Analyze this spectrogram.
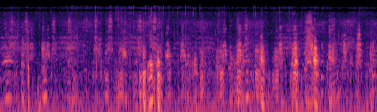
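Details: Farm ducks at feeding time on a village organic duck farm in Andhra Pradesh, kept with chickens and geese; dense overlapping quacks, short and nasal, tumbling over one another in a busy chorus.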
